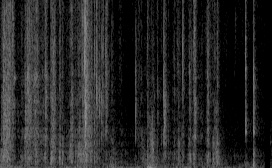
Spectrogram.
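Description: Faint handling sounds of small tools and parts being picked up and set down on a workbench, with a small plastic bag crinkling: a scatter of light clicks and rustles.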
